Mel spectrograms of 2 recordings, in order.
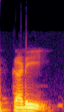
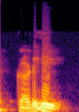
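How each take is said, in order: First: कड़ी with a quick unaspirated ड़ flap; plain flap in कड़ी. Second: कढ़ी with a breathy flapped ढ़; aspirated flap in कढ़ी. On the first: Teacher contrasting the chain-link word कड़ी. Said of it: "हम बोलेंगे कड़ी". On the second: Teacher contrasting the food word कढ़ी. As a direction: say कढ़ी with air on the ढ़. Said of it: "तो हम अगर बोलेंगे कढ़ी". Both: Shown as a demonstration.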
